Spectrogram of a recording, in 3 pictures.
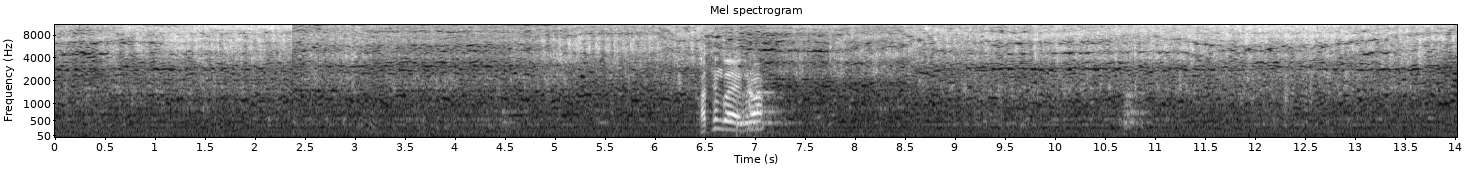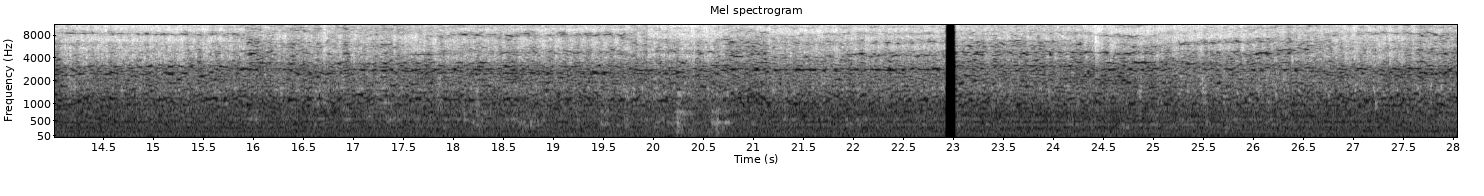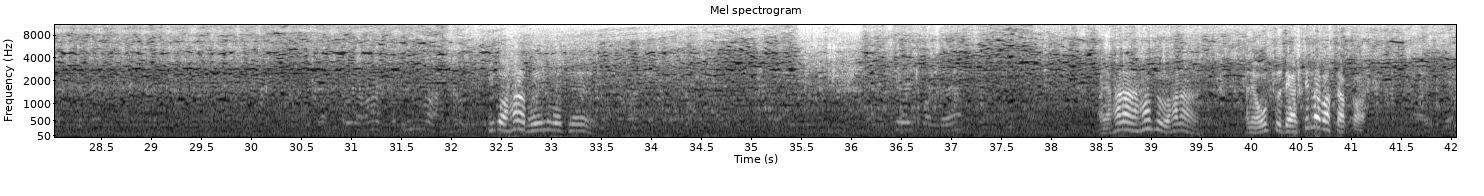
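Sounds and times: pressure washer spray hissing: 0.0s - 42.0s.

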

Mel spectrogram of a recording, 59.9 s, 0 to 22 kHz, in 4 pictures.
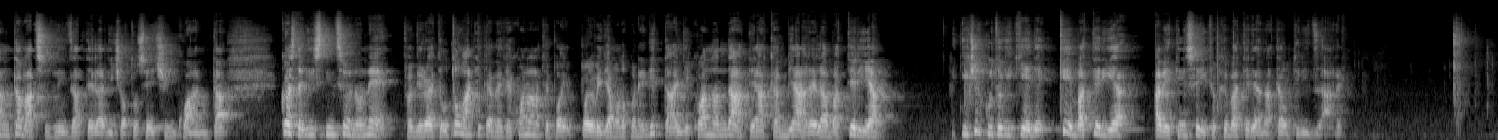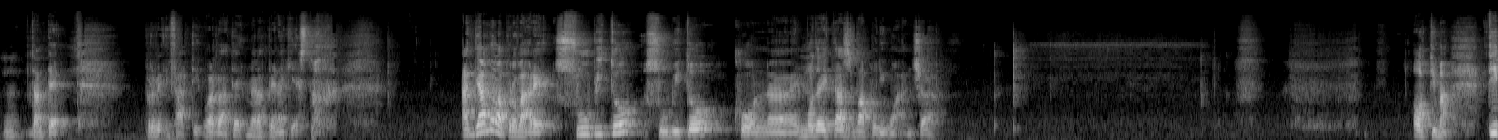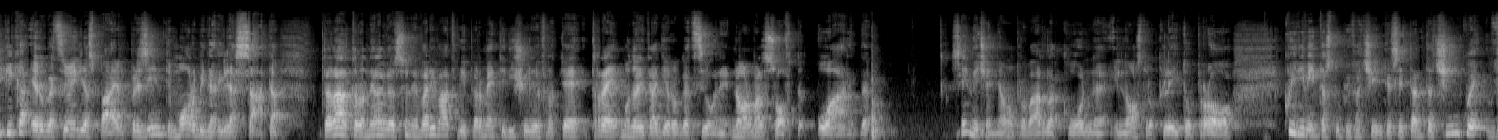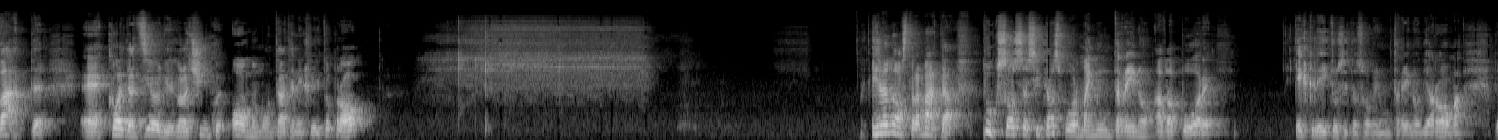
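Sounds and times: airflow hiss with thin whistle: 49.2s - 52.0s.

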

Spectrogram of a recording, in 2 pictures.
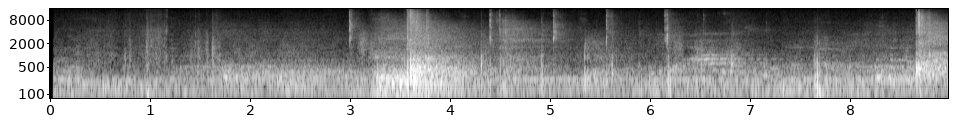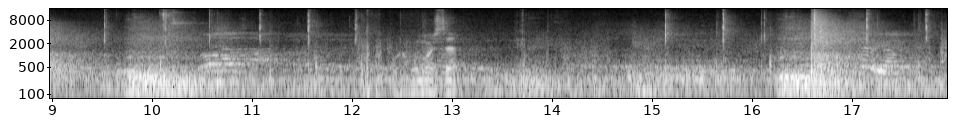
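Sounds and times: baseballs hitting catcher's mitt: 3.0s - 6.7s, 8.6s - 12.2s, 15.1s - 17.9s.

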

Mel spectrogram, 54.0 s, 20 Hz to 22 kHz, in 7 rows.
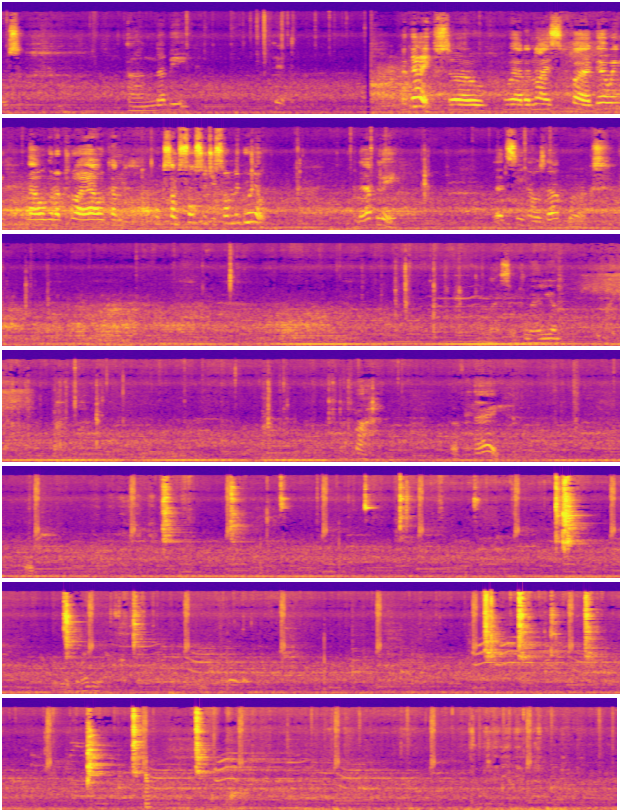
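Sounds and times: steady low rumble: 0.0s - 54.0s
wood fire crackling: 0.0s - 54.0s
sharp pops from fire: 29.2s - 54.0s.

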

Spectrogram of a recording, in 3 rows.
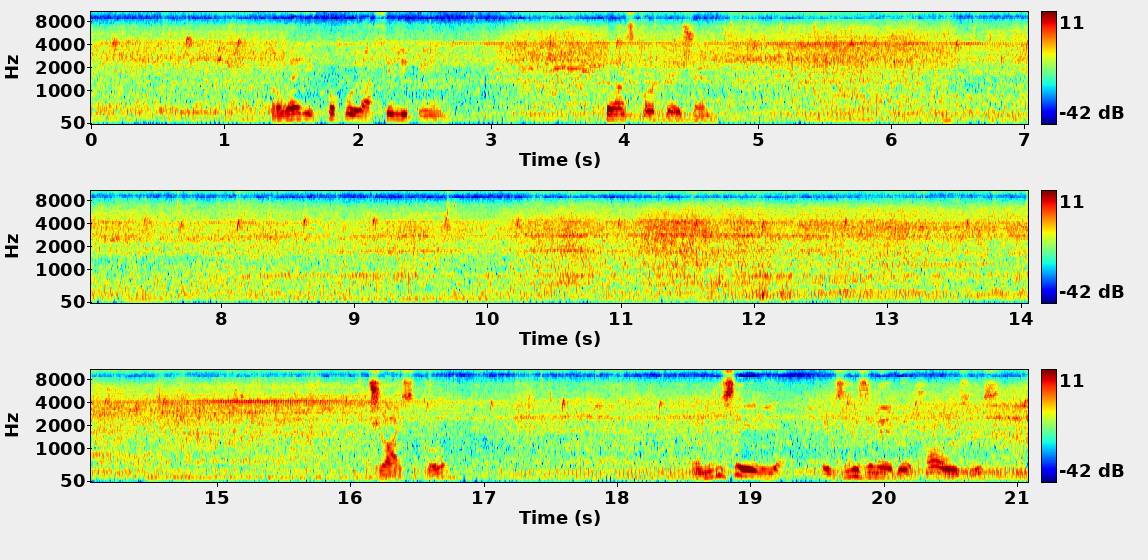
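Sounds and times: small motorcycle engine droning: 0.0s - 21.0s.

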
